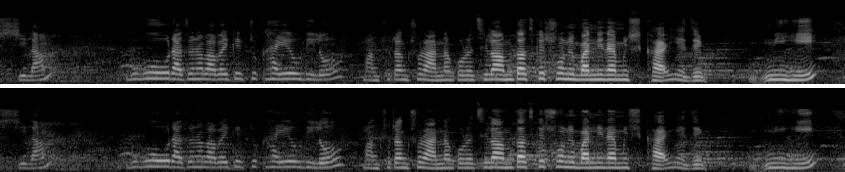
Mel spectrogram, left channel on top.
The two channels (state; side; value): normal; both; correlation 0.65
